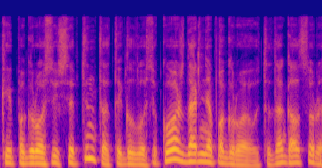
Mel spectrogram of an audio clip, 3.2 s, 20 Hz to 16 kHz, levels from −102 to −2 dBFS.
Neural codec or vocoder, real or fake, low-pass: none; real; 10.8 kHz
